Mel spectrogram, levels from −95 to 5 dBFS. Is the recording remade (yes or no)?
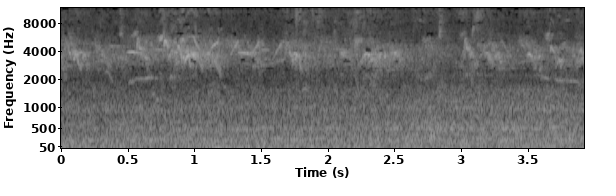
no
